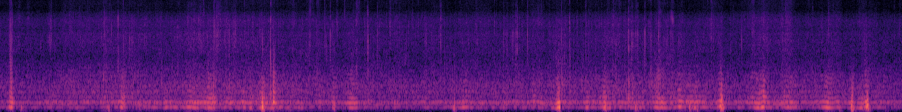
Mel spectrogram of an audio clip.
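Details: A wild giant honey bee colony on a small nest, steady low-pitched humming from many bees throughout, quieter overall, punctuated by frequent sharp taps and clicks from handling.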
